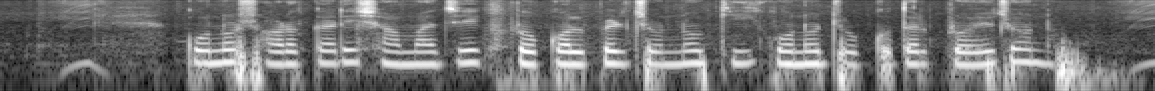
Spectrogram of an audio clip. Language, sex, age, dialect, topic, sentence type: Bengali, female, 18-24, Rajbangshi, banking, question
